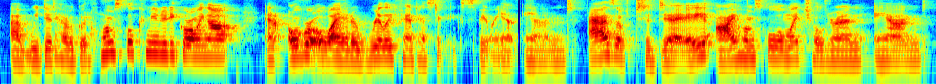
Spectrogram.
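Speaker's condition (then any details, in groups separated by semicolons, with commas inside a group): No condition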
